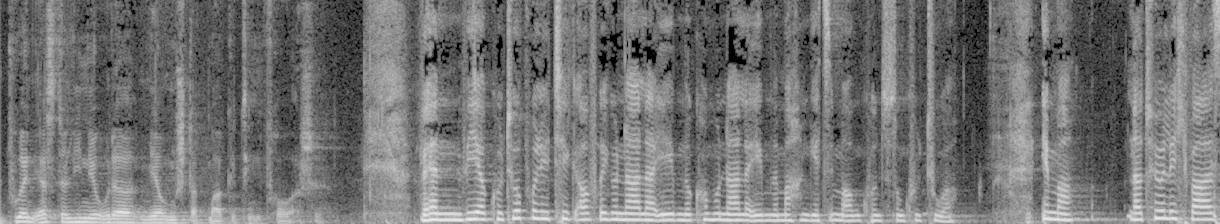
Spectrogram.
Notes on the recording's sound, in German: Live aus dem Schloss Gottesaue in Karlsruhe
